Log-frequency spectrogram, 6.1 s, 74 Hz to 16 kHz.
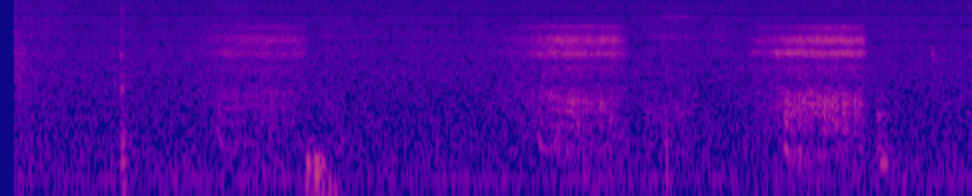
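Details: Soft, hissy little snores about every second and a half, around 35 a minute, in a quiet room; gentle snoring in sleep.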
